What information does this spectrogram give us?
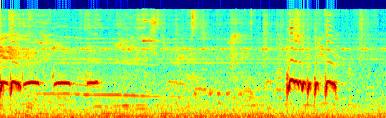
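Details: Local Zebra dove singing in a style described as classic and unique. Short, soft coos come in a few spaced notes, then a quick stuttering burst of rolling notes near the end, over low background rumble.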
